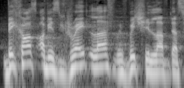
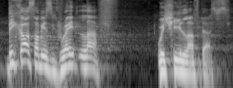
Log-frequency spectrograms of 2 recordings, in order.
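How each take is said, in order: First: Said in the usual way. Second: "Because of His great love" slow, letting each word land; unhurried. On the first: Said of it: "Stop there for a while. Don't rush". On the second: Shown as a demonstration. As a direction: take your time over it. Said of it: "Don't rush".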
